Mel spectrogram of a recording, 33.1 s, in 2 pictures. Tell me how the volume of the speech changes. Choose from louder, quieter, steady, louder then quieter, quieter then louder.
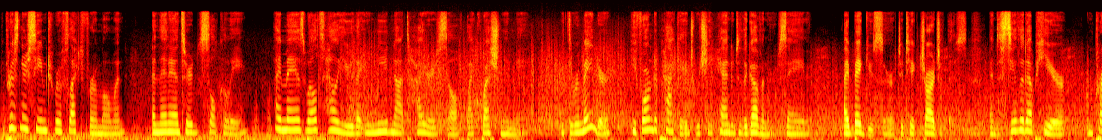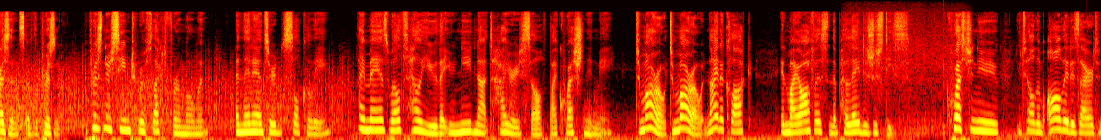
steady.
